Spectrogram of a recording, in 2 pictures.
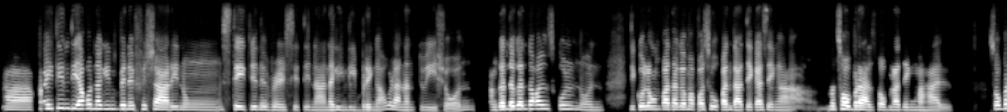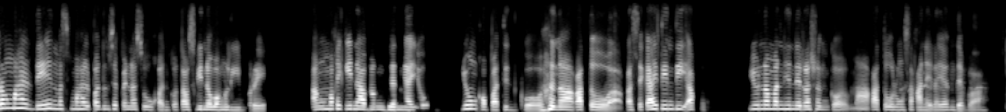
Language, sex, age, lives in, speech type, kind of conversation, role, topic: Filipino, female, 20-24, Philippines, conversation, unstructured, none, Ano ang paborito mong programa ng gobyerno at bakit?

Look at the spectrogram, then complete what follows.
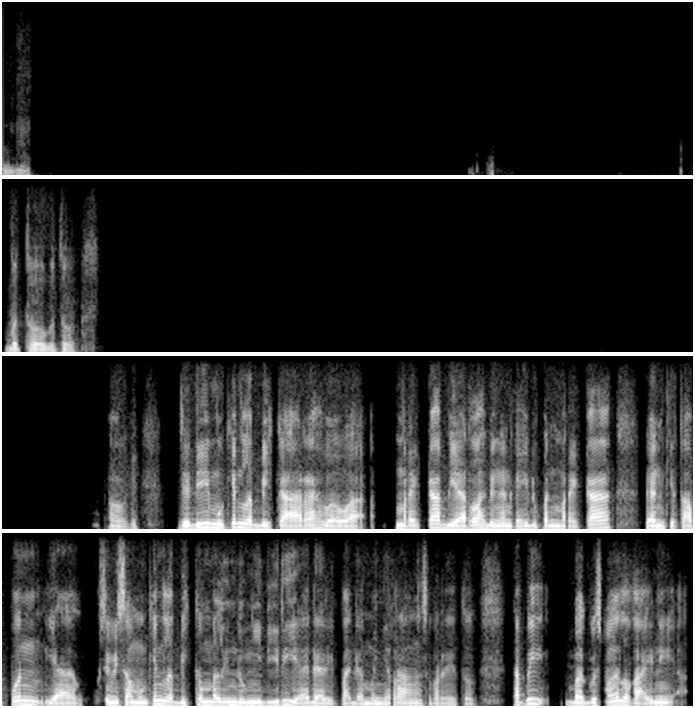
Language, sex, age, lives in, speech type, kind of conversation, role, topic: Indonesian, male, 30-34, Indonesia, conversation, podcast, host, Pernahkah kamu bertemu satwa liar saat sedang berjalan-jalan, dan bagaimana reaksimu saat itu?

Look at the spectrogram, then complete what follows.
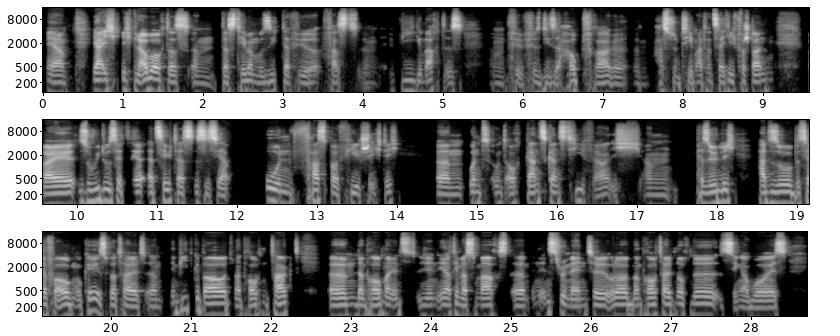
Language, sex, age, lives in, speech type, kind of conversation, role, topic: German, male, 20-24, Germany, conversation, podcast, host, Wie testest du, ob du ein Thema wirklich verstanden hast?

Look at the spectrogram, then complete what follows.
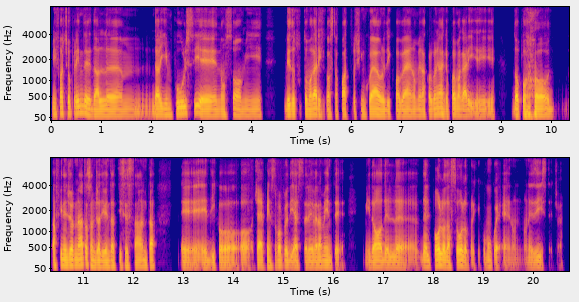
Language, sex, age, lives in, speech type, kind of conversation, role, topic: Italian, male, 25-29, Italy, conversation, advice, user, Come posso evitare acquisti impulsivi e non sprecare soldi quando faccio shopping?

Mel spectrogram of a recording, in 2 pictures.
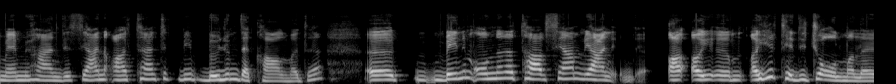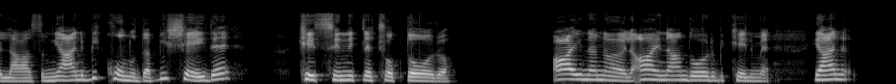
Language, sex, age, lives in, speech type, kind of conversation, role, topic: Turkish, female, 40-44, Portugal, conversation, podcast, guest, Maaş pazarlığına nasıl yaklaşırsın?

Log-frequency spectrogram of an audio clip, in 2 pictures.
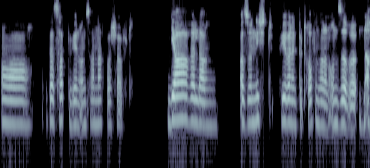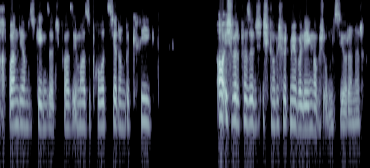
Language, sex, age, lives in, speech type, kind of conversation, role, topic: German, female, 25-29, United States, conversation, unstructured, none, Wie reagierst du, wenn dich jemand absichtlich provoziert?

